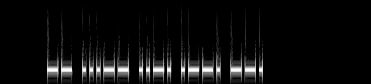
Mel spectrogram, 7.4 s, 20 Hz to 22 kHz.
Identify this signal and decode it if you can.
Morse code, heard as a keyed tone, about 17 wpm, 700 Hz. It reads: M3FPG
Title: DXCC-100 Call Signs - 5 Characters - Repeated 3x - 17wpm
